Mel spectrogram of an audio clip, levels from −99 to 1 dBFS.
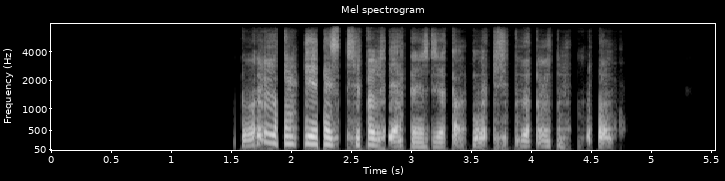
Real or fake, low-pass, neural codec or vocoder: fake; 7.2 kHz; codec, 24 kHz, 1 kbps, SNAC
